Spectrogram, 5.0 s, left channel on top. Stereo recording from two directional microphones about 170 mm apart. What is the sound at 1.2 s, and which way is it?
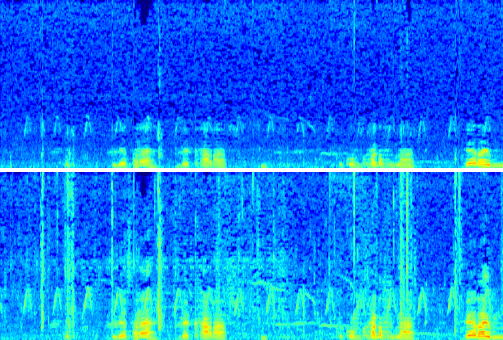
Speech, 20° right (ahead or behind).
